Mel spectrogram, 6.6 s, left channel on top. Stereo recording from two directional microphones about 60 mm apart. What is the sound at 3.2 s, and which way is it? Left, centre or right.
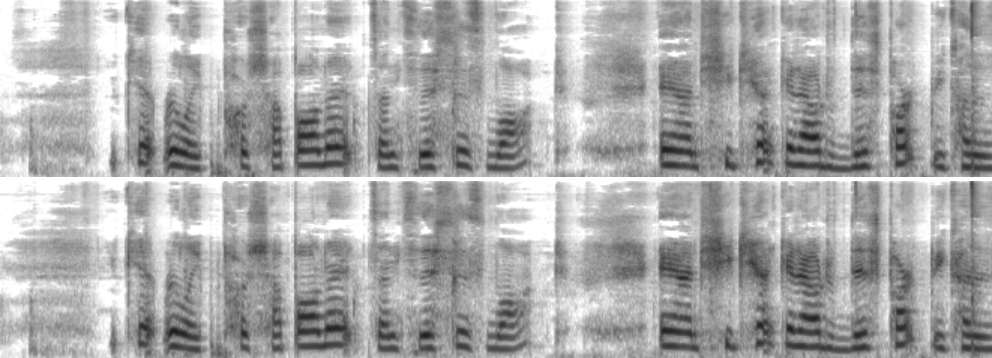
Speech, centre.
